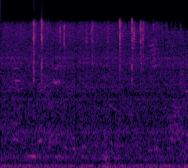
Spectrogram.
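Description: A few faint clicks from computer input as a web page button is clicked, over a low steady hum.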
